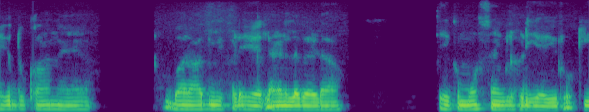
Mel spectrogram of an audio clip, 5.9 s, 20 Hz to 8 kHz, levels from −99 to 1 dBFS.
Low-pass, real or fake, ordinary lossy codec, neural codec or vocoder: none; real; none; none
